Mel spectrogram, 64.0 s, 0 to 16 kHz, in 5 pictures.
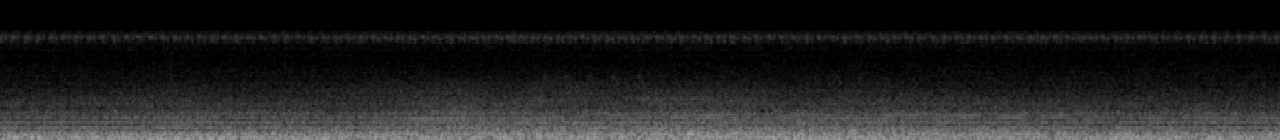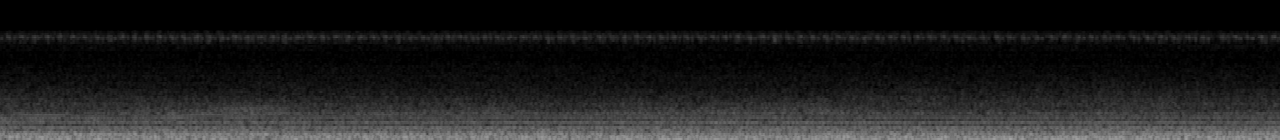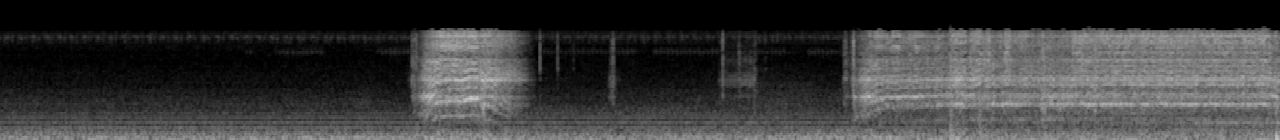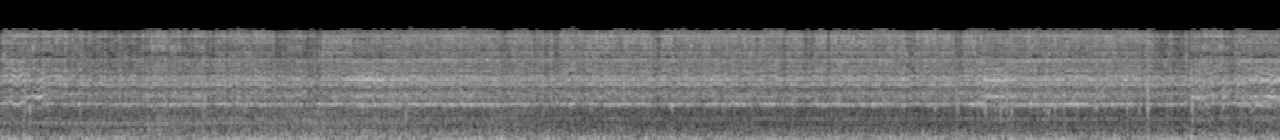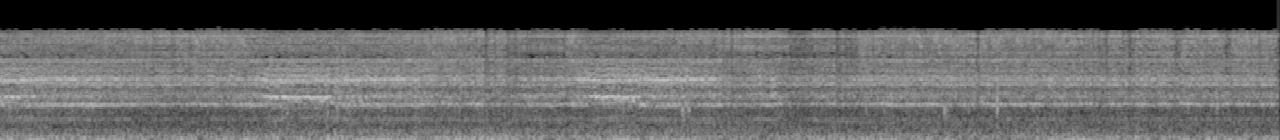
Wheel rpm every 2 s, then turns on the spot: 0, 0, 0, 0, 0, 0, 0, 0, 0, 0, 0, 0, 0, 0, 10, 20, 10, 100, 120, 120, 110, 110, 110, 110, 110, 110, 110, 120, 120, 120, 110, 110.
none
